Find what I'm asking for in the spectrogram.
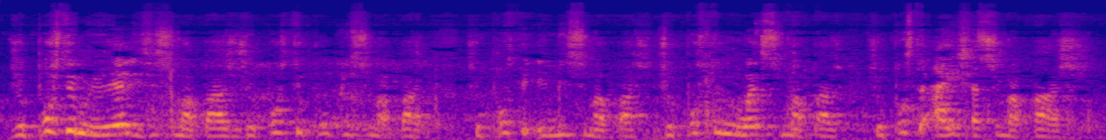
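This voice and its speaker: A shop owner vlogging to her followers gives a heated, scolding monologue, indignantly repeating her points. Her voice is a little high and quick, with background noise present.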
